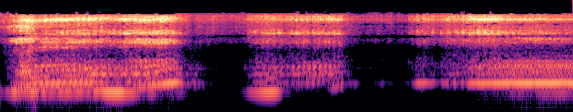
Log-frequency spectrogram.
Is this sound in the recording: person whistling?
no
